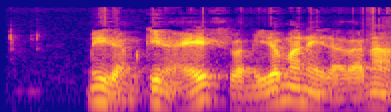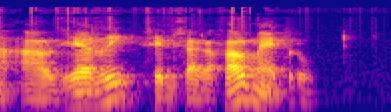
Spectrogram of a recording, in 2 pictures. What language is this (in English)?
Catalan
